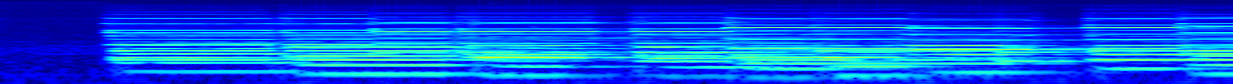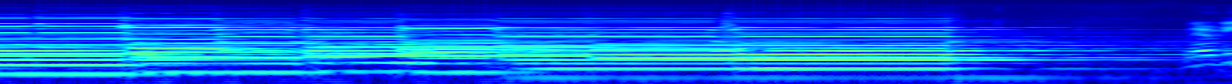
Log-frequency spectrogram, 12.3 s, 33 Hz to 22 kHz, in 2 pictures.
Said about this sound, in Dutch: In liedboek 2013 vinden we onder 467a de introitus-antifoon voor de kerstnacht bij Psalm 2, Dixit Dominus. God sprak tot mij, mijn zoon ben jij, ik riep je heden in het leven. Klinkt zo.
